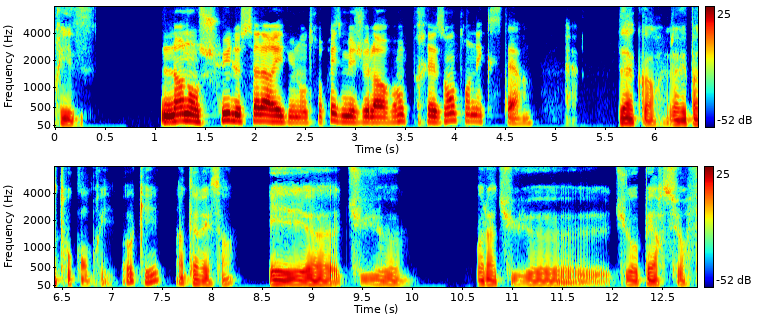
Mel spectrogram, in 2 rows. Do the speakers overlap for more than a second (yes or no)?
no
